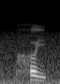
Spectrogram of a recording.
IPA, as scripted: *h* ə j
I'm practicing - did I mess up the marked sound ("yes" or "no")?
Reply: no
